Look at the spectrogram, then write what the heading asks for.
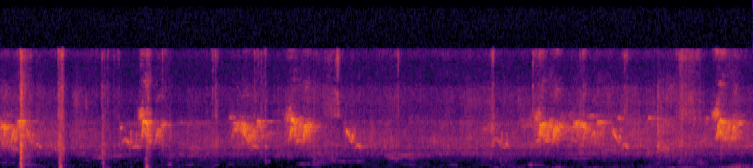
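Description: Birds chirping in short high bursts every second or so, with a couple of soft taps near the start.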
